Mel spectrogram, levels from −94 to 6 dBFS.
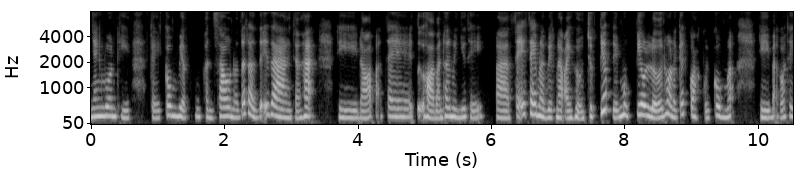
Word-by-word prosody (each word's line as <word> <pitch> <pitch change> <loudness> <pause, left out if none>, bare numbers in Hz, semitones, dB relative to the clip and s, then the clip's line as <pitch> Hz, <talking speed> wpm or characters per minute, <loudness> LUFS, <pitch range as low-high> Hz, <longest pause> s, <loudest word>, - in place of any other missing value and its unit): nhanh 230 +2 +4
luôn 240 -1 +3
thì 195 -3 -4 0.3
cái 190 0 -6
công 250 -2 +3
việc 220 -4 +2 0.3
phần 200 -2 -2
sau 235 +3 +2
nó 205 -2 -1
rất 295 +3 +1
là 240 -9 +1
dễ 265 - -1
dàng 215 -7 +3
chẳng 190 -1 -4
hạn. 240 +1 +4 0.4
Thì 200 -2 -1
đó, 185 +1 -2
bạn - - -10
sẽ 220 -2 -1
tự - - 0
hỏi 205 -6 +3
bản 185 +1 -2
thân 230 0 +3
mình 215 -3 +3
như 215 - 0
thế 195 +4 -5 0.2
và 195 -2 0
sẽ 255 +3 +1
xem 280 -3 +4
là 230 - +5
việc 200 +1 -3
nào 200 - +2
ảnh 185 +1 -1
hưởng 190 -4 0
trực 235 -1 -3
tiếp 370 +4 +5
đến 215 +5 +2
mục 255 -3 +1
tiêu 275 -1 +5
lớn, 210 -2 +3
hoặc 295 -2 +2
là 210 - +1
kết 285 +7 -4
quả 230 -2 0
cuối 190 - -7
cùng 235 -5 +2
á, 240 - 0 0.4
thì 195 -2 +1
bạn 205 - -5
có 200 - -2
thể 235 - -1
220 Hz, 290 wpm, -23 LUFS, 195-240 Hz, 0.4 s, là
